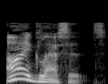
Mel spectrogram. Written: eyeglasses

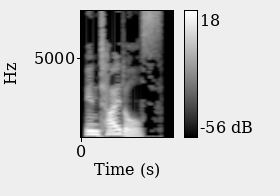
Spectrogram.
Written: entitles

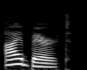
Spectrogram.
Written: ailbeart

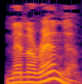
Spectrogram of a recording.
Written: memorandum

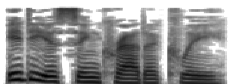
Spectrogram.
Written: idiosyncratically

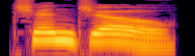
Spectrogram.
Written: quanzhou

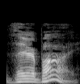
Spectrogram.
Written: thereby

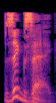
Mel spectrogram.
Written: zigzag

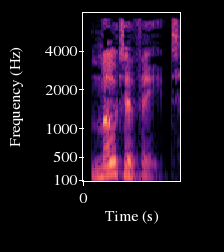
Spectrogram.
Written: motivate

